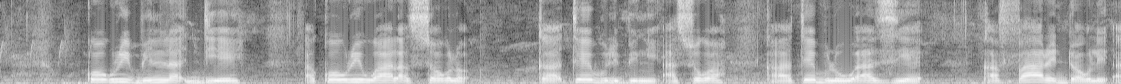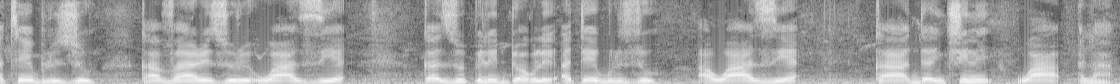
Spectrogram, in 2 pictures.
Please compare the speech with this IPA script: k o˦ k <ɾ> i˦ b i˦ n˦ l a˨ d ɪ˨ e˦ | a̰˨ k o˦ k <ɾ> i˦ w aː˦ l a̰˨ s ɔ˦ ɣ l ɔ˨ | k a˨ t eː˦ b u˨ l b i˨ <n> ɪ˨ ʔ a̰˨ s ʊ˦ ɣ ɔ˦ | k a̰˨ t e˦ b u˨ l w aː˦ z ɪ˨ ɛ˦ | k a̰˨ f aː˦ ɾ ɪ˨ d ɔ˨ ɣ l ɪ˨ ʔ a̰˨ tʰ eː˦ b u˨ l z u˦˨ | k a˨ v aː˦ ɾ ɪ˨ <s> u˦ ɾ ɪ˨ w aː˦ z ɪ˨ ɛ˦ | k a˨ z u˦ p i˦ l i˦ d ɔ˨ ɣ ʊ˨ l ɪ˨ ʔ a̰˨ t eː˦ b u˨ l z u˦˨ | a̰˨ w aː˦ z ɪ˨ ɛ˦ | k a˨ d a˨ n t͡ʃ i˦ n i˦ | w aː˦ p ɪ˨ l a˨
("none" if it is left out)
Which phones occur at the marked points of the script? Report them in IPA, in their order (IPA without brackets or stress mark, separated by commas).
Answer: ɾ, ɾ, ŋ, z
